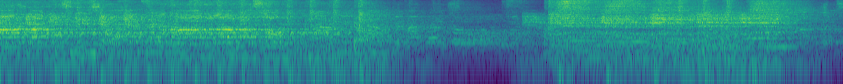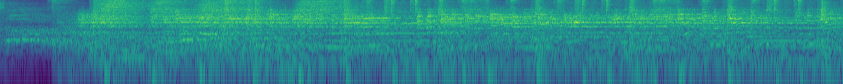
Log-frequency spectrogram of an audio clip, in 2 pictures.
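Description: Live rock band playing with electric and acoustic guitars, drums, keyboard and lead vocals. The bass and drums drop out briefly twice, about six and eleven seconds in, before the full band comes back in.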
